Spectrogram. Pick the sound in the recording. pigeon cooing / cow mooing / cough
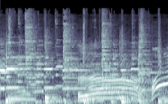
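cow mooing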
